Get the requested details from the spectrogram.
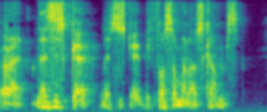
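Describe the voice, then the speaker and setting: Putting on a raspy character voice, a man speaks at a very fast pace with a fairly high pitch. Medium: actual play. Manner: exasperated, quick.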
